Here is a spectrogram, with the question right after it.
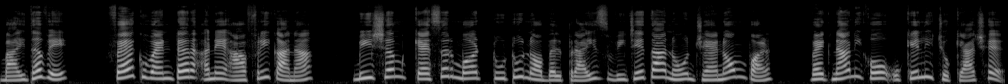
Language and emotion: Gujarati, neutral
